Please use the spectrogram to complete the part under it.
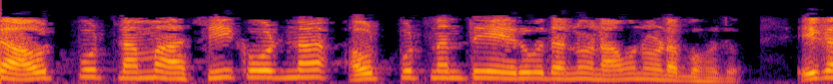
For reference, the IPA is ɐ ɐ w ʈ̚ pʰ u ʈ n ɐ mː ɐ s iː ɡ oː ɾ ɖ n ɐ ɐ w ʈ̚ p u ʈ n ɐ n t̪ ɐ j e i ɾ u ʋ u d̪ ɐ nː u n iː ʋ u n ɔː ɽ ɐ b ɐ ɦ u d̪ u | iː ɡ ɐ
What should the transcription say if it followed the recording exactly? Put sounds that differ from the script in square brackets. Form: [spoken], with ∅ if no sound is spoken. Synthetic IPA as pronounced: ɐ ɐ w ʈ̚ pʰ u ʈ n ɐ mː ɐ s iː [k] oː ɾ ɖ n ɐ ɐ w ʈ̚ p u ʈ n ɐ n t̪ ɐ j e i ɾ u ʋ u d̪ ɐ nː u n [aː] ʋ u n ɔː ɽ ɐ b ɐ ɦ u d̪ u | iː ɡ ɐ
